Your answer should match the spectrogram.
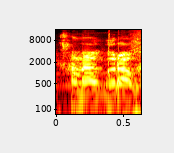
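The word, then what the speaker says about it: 金具: 금속 장식을 카나구라고 하고요, 쇠망치를 카나즈치라고 해요.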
